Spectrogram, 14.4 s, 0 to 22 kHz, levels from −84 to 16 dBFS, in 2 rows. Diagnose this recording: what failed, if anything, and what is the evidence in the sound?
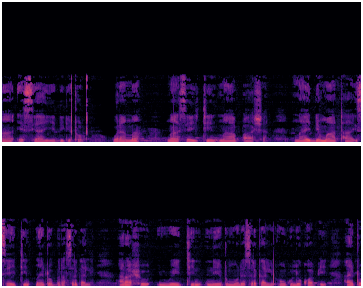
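Codec stage: it's likely MP3 compression, starved of bits, around 40 kbps by the sound. Nothing survives above 10.6 kHz, and the speech has that watery, swirly smear throughout.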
